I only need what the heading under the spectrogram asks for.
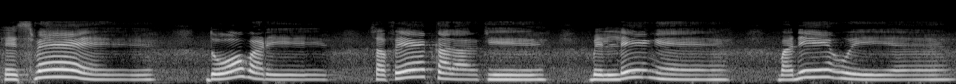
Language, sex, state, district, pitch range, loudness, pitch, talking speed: Hindi, female, Rajasthan, Jaipur, 220-275 Hz, -14 LUFS, 225 Hz, 65 wpm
